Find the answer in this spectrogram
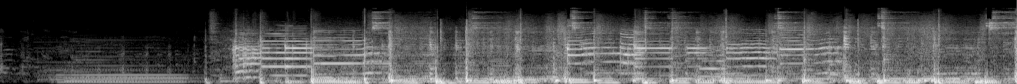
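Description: Live blues band opening an instrumental intro: a steady held keyboard chord, then about two seconds in electric guitars, bass, drums and keyboard all come in together. A lead electric guitar plays bent blues notes over the shuffle.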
